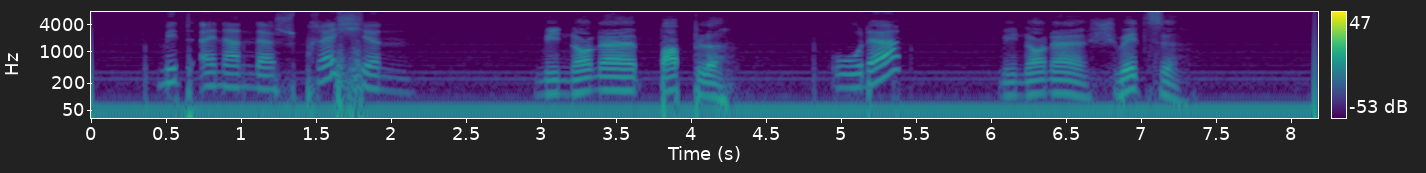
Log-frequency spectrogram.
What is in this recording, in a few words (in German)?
sprechen miteinander, Hochdeutsch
